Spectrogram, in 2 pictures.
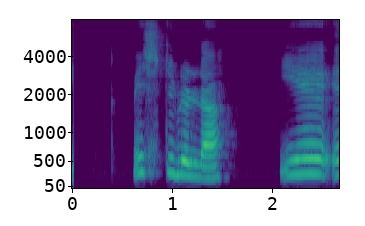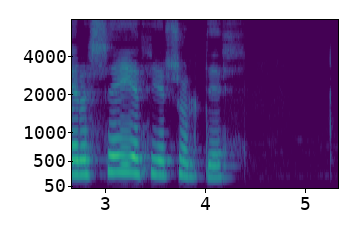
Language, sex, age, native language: Icelandic, male, 11, Icelandic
